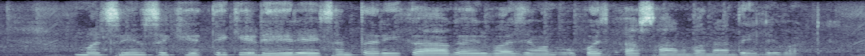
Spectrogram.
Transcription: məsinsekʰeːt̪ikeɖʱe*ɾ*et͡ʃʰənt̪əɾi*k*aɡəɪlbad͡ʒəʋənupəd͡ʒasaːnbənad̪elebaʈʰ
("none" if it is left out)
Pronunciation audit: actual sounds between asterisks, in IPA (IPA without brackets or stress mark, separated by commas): ɾ, k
